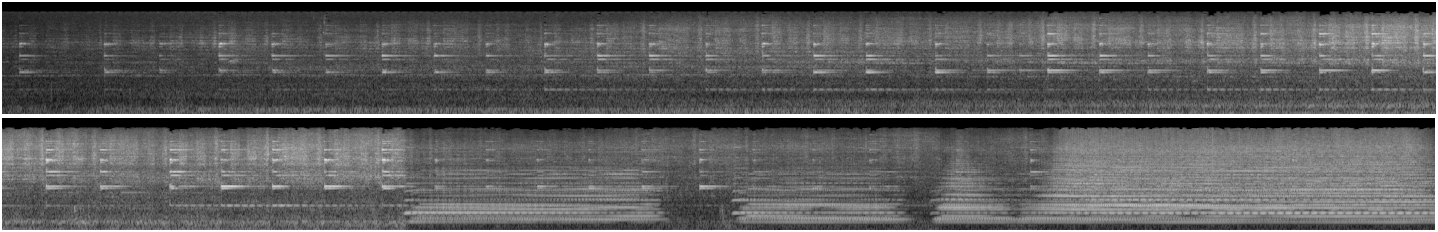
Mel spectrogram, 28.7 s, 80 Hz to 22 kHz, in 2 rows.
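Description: Railroad crossing bell dinging about twice a second while the diesel rumble of Seminole Gulf locomotives #591 and #590 grows louder as they approach. About 18 seconds in, the lead locomotive's air horn sounds three blasts for the grade crossing, the last held long.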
